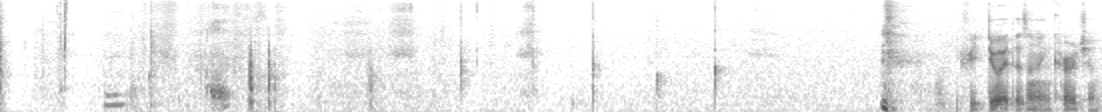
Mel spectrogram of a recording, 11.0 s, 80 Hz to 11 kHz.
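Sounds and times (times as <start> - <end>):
baby mouth clicks and smacks: 4.6 - 7.3.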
